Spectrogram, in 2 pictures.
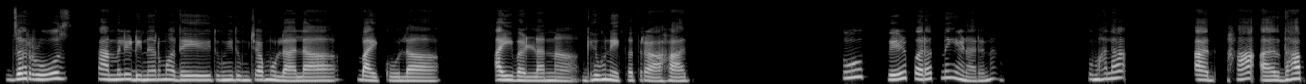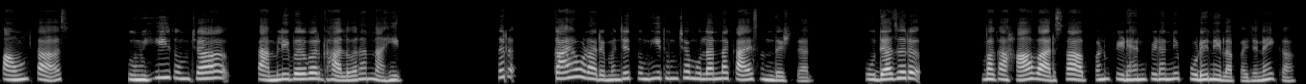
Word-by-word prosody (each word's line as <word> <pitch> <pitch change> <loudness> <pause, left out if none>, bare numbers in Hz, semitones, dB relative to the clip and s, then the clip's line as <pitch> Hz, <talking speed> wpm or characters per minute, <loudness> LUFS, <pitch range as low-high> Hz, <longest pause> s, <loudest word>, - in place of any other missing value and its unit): जर 255 +1 +4
रोज 245 +4 +2 0.3
फॅमिली 230 0 +2
डिनरमध्ये 210 -1 +1
तुम्ही 205 0 +2
तुमच्या 205 +1 0
मुलाला, 175 -4 +2 0.5
बायकोला, 175 -2 +1 0.8
आई-वडिलांना 180 -4 +2 0.2
घेऊन 215 +2 +3
एकत्र 185 +1 -3
आहात. 165 +1 0 1.6
तो 320 +4 +1 0.3
वेळ 230 +5 +4
परत 245 +1 +2
नाही 310 0 -3
येणार 180 -10 -1
आहे 175 - -3
ना? 230 - -4 0.9
तुम्हाला 255 +7 0 0.8
अध 200 - -1 0.2
हा 240 +4 +2 0.2
अर्धा-पाऊण 220 +3 +2
तास 220 0 0 0.6
तुम्ही 220 +9 +3
तुमच्या 270 -1 +1 0.5
फॅमिलीबरोबर 245 +5 +3
घालवणार 205 +2 0
नाहीत, 205 -4 0 1.0
तर 340 +1 -3 0.4
काय 275 +2 +3
होणार 290 -8 +1
आहे? 215 - -1
म्हणजे 220 +7 0
तुम्ही 260 +2 -2
तुमच्या 275 +2 -3
मुलांना 260 +1 +1
काय 225 -1 +3
संदेश 200 -7 -1
द्याल? 160 0 -9 0.6
उद्या 230 +2 +5
जर 285 +1 +2 0.7
बघा 240 -2 +2
हा 210 +4 +4
वारसा 230 +2 +3
आपण 215 +4 -2
पिढ्यान-पिढ्यांनी 235 +2 0
पुढे 230 -2 +2
नेला 215 -7 +1
पाहिजे 165 +1 -5
नाही 225 +7 0
का? 165 -2 -8
220 Hz, 120 wpm, -20 LUFS, 195-250 Hz, 1.6 s, उद्या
